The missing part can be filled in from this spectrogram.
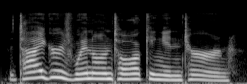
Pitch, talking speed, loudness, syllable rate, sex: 240 Hz, 170 wpm, -14 LUFS, 4.2 syllables/s, female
